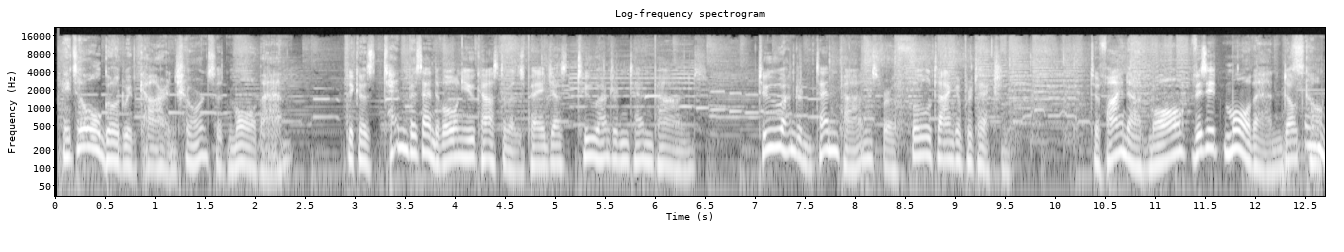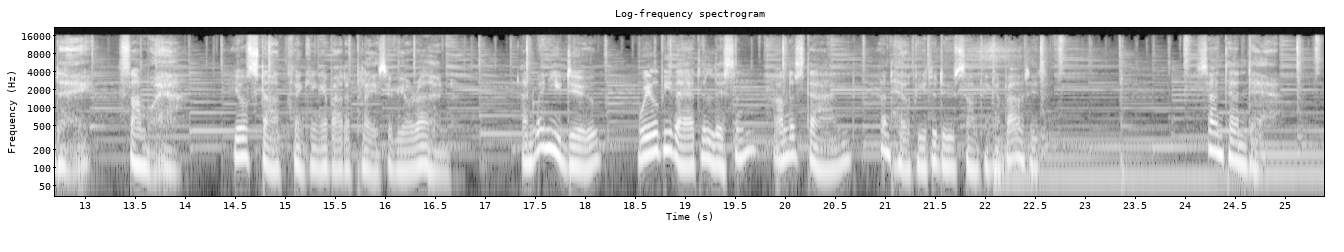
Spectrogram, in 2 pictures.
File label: commercial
